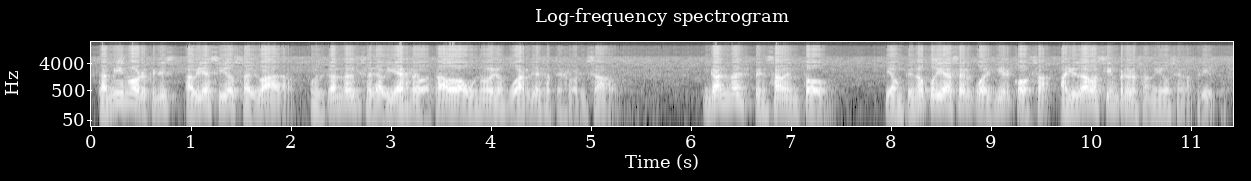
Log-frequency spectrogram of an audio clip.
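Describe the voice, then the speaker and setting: A man narrating an audiobook in a steady storytelling manner. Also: medium pitch, a little fast, slightly rough, low-quality recording. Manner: steady storytelling reading, occasional slips. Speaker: audiobook reader.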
